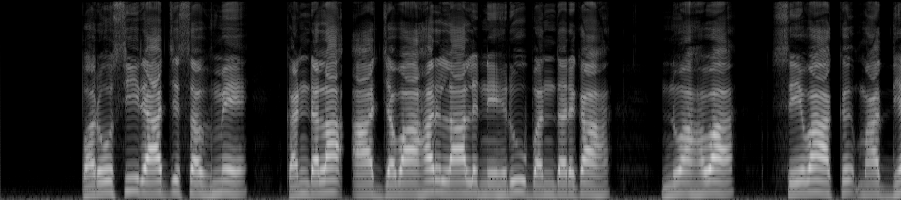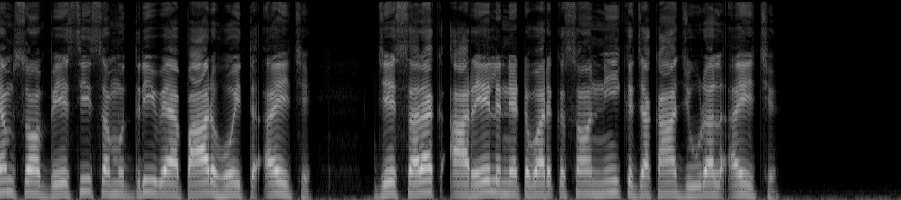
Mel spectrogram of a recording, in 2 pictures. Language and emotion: Maithili, neutral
